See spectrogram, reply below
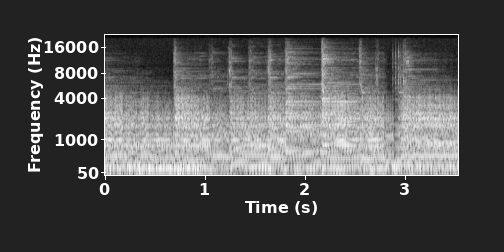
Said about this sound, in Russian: Такое ощущение, что гитара как пропадает, что шнур где-то отходит. И поэтому фуз чуть-чуть поднимаем выше нуля.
